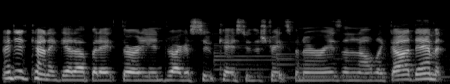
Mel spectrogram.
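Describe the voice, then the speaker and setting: A woman's voice: medium pitch, quick pace, bright, forceful tone. A young woman from Australia with a slightly American-drifting Australian accent, chatting casually and rambling with self-deprecating laughs while drawing on a live stream.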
